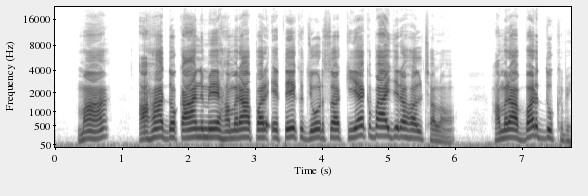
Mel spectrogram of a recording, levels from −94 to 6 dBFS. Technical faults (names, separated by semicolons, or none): loud pop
